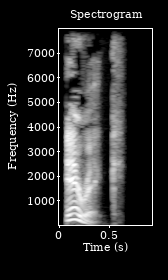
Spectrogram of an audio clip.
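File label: "arak", British English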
